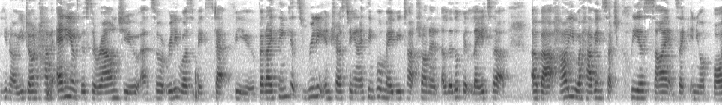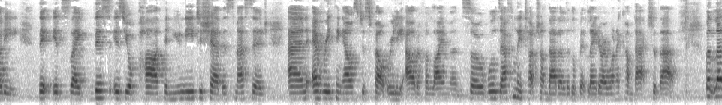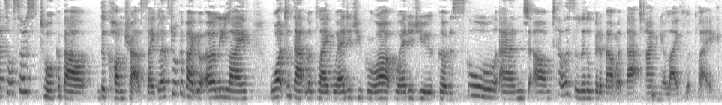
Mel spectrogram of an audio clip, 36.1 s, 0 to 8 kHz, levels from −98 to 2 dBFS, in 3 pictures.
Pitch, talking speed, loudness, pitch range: 195 Hz, 225 wpm, -29 LUFS, 180-210 Hz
